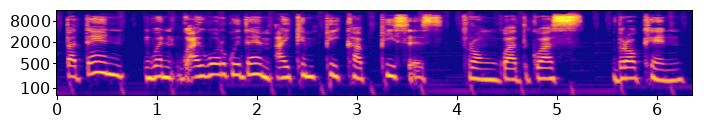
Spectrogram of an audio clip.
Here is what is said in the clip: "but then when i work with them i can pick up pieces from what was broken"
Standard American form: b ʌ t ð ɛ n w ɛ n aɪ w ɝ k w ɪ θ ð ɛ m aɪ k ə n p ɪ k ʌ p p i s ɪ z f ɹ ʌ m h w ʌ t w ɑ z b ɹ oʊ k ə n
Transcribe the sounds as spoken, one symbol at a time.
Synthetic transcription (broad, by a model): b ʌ t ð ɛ n w ɛ n aɪ w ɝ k w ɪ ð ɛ m aɪ k ə n p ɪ k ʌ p p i s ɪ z f ɹ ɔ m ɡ w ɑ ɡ w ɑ s b ɹ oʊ k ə n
